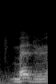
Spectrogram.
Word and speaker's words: medu: It's pronounced medu. That's a staff, you see. Medu, netu.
